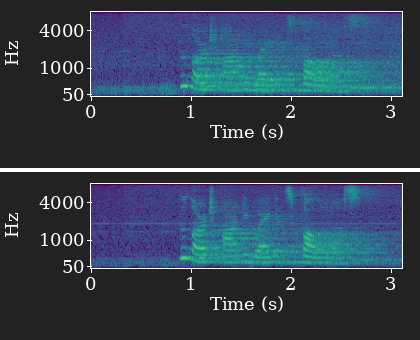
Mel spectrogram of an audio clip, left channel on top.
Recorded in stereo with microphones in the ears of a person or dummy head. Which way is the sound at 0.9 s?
40° right (ahead or behind).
